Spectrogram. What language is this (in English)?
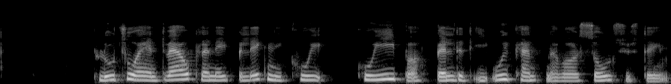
Danish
